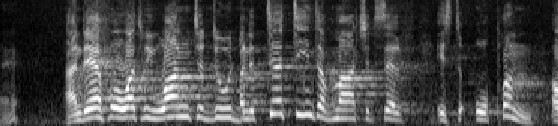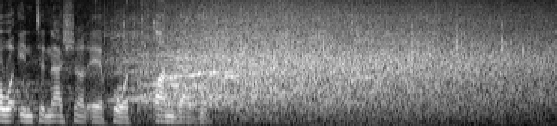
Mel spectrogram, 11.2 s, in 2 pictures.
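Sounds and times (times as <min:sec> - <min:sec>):
speech: 0:00.1 - 0:07.8
audience cheering and applauding: 0:06.5 - 0:11.1.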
